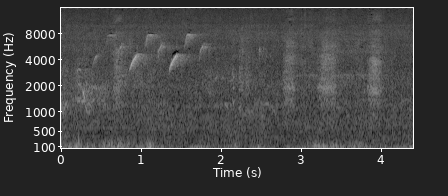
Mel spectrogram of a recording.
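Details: Lesser whistling duck (Dendrocygna javanica), recorded May 25, 2016, giving a quick run of thin, rising whistled notes for about two seconds, over steady low rumbling background noise and a few breathy rustles.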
